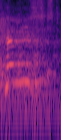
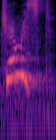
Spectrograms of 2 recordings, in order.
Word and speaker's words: chemist: me k e n chemist does not begin with a k it sounds like it begins with k CH H but that is making it chemist no the CH is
